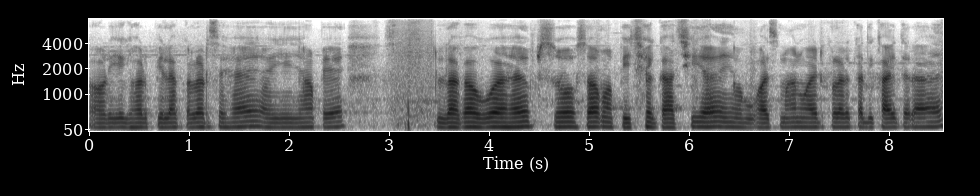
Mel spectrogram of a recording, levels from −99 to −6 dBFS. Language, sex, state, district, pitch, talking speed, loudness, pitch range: Hindi, male, Punjab, Kapurthala, 120 Hz, 190 wpm, -21 LUFS, 115-125 Hz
